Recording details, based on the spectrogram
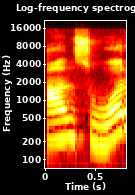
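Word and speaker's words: answer: यहाँ पर ये जो W है आंसर में, इसका प्रोनाउंसिएशन नहीं होता है, आंसर बोलेंगे इसको। क्लियर हो गया होगा, इसको कभी आंसर ना बोलें। आंसर पढ़ते हो तो गलत प्रोनाउंसिएशन हो जाएगा, आप आंसर इसको पढ़ें। W यहाँ पर साइलेंट है।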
